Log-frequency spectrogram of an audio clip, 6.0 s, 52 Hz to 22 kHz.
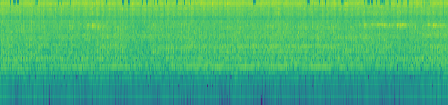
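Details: Harbor Freight belt/disc sander, 13 years old, after repair tightening loose pulley set screws that slipped on the shaft: motor hums steadily with even tone, no knocking, slipping or rattle.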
